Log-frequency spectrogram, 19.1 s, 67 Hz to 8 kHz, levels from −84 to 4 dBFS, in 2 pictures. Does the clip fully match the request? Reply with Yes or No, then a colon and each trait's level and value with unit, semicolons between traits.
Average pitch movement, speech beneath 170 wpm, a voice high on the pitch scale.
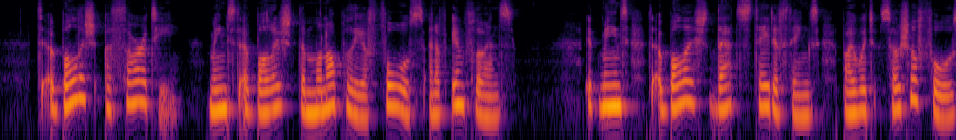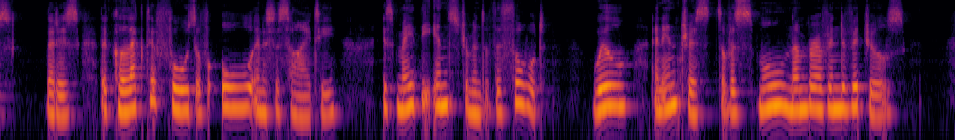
Yes: average, 3.6 semitones; average, 160 wpm; high, 195 Hz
